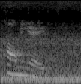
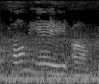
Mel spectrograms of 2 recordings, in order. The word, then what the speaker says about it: palmier: after a turnover, and this is called a palmier. A palmier, first is spelled P-A-L-M-I-E-R.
